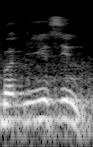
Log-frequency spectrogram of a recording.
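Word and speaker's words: بئيس: ബഈസിൻ എന്ന് പറയുമ്പോൾ നൂനിൻ്റെ അവസാനിക്കുക. ഇവിടെ അടിയിൽ ചെറിയൊരു മീം ഇങ്ങനെ കാലടിയിക്കാക്കിയിട്ടിരിക്കുക. അപ്പോൾ ആ നൂനിൻ്റെ ഉച്ചാരണം കേൾക്കൂല, മീമായിട്ട് മാറും എന്നുള്ളത് നമ്മൾ പറയില്ലേ, നൂനിനെ മറിച്ച് മീമാക്കി.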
